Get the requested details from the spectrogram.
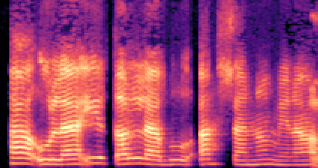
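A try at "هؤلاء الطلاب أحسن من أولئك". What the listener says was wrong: Enggak, bukan tolab, tulab. Haula'id tulab. Min ula. Oh, haula'i.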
